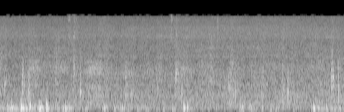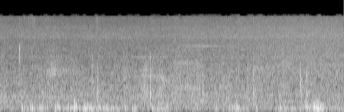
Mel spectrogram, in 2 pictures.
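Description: Strong wind rumbles and hisses against the microphone outdoors, with steady rhythmic footsteps of someone walking beneath the constant noise.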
